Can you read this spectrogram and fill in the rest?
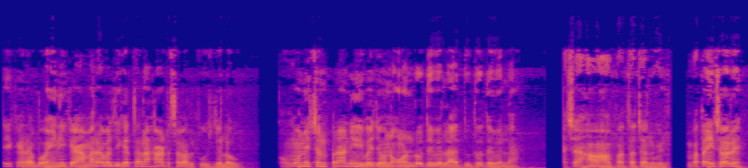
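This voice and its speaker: A woman's voice: fairly low pitch, steady tone, brisk, lightly acted. Woman voicing a cheeky Bhojpuri schoolboy. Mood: brash. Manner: protesting, brash, colloquial. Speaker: voice actor. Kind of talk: cartoon comedy dialogue.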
